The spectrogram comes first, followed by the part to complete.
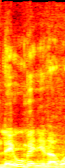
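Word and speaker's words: רְאוּבֵן: 이 히브리 발음을 할 때는 레우벤이라고 하는데요.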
